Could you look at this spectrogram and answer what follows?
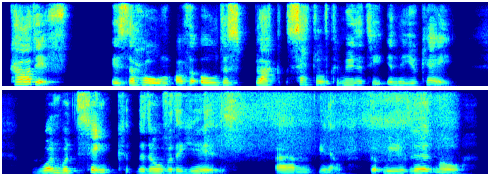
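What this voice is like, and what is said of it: Cardiff Welsh accent. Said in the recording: “I am a Cardiffian, you can tell by my accent.”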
